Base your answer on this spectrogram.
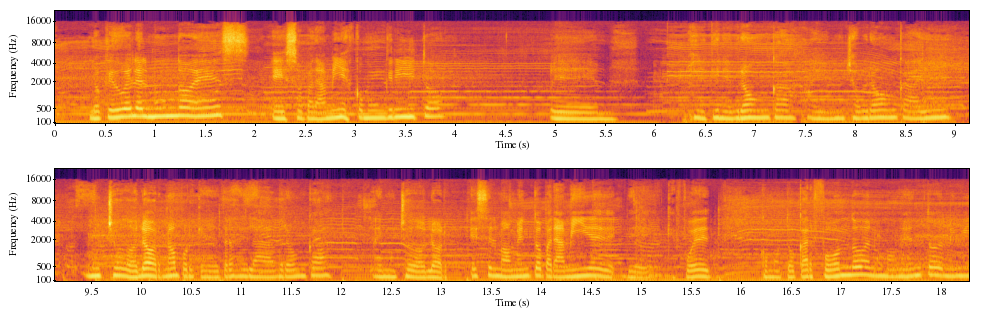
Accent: Merlo, San Luis, Argentina; soy de Merlo, de San Luis, ahí nacida y criada.

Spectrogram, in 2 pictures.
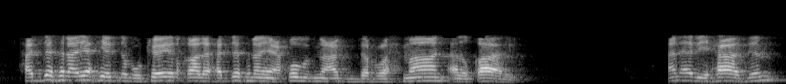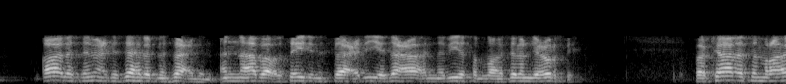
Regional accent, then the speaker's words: Iraq; accent: Iraqi; لكن أيضا يسمى نقوع بلهجتنا العراقية

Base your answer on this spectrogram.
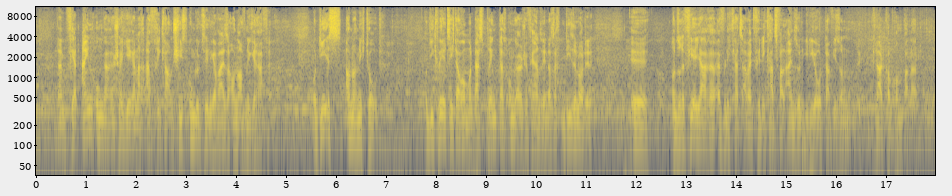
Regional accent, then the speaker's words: Germany; Aber wir sind Deutsche und die Germanen haben eine eigenartige Mentalität.

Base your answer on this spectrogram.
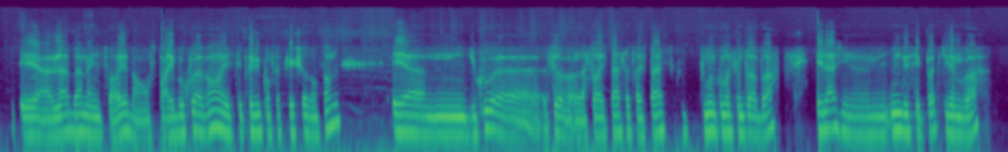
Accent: Bordeaux, Nouvelle-Aquitaine, France; Je suis de Bordeaux, moi.

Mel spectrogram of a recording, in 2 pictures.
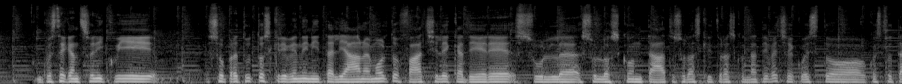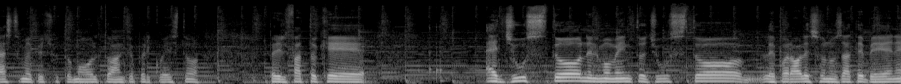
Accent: Padua, Veneto, Italy; Sì, io sono di Padova.

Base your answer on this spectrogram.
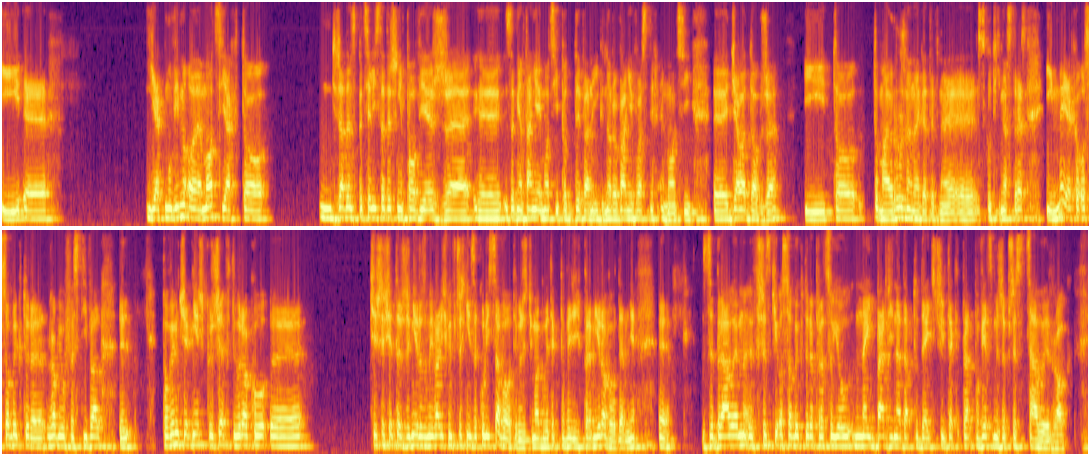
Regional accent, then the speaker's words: Podlaskie Voivodeship, Poland; jesteśmy ludkami spod Podlaskiej Puszczy albo nawet z Puszczy niektórzy

